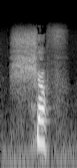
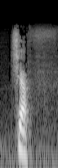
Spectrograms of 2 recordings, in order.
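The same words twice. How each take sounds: First: The word begins with a soft 'sh' sound. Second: The word begins with a hard 'ch' sound. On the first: The speaker calls it right. "Though the word starts with the letters C and H, it is pronounced as chef" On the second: The speaker calls it wrong. "not as chef"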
